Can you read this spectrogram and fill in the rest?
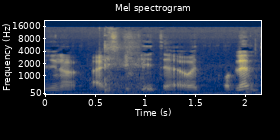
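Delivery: a hint of a French speaker, defensive; mildly put-on French accent, quietly bristling; a touch of French accent, annoyed; lightly voiced French accent. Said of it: "he was like".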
